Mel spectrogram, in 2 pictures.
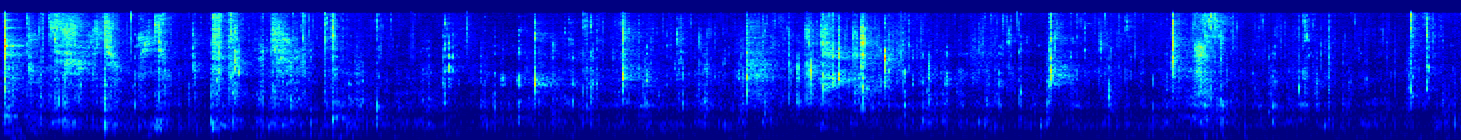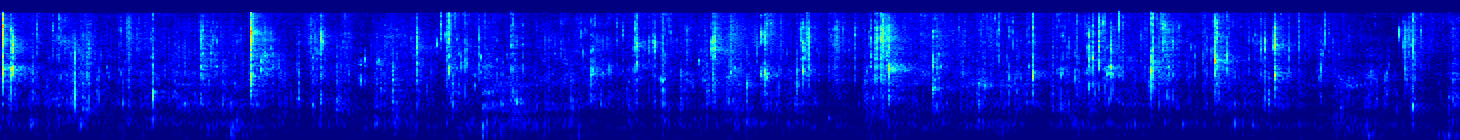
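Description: Close-miked eating sounds: people biting and chewing boiled chicken meat off the bone, with lip smacks and many short, irregular clicks.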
